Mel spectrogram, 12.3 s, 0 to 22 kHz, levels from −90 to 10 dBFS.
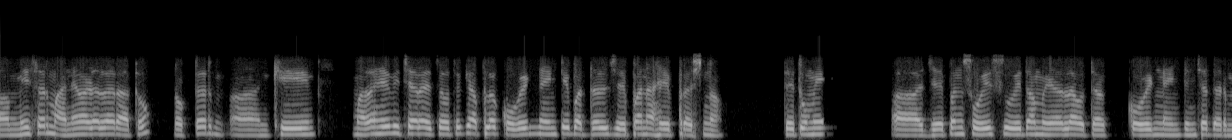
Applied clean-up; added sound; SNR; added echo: none; none; none; none.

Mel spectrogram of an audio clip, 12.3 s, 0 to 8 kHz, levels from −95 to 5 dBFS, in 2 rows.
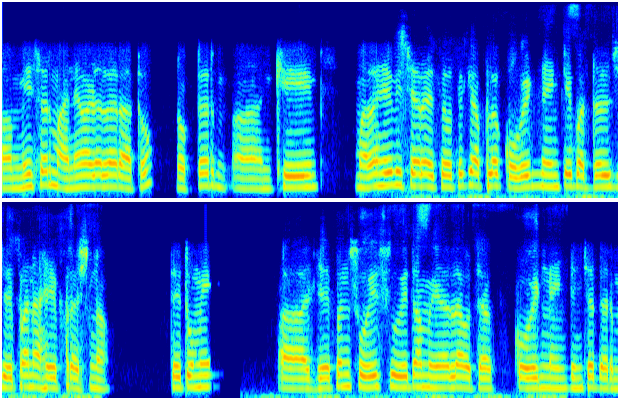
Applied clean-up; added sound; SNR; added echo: neural mask model Resemble Enhance denoiser.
